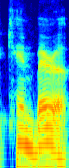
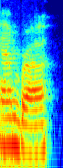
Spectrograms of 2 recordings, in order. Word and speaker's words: Canberra: Why can you guys never say Canberra properly? Did I Yeah, get it's it wrong? Canberra. Oh, Canberra?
